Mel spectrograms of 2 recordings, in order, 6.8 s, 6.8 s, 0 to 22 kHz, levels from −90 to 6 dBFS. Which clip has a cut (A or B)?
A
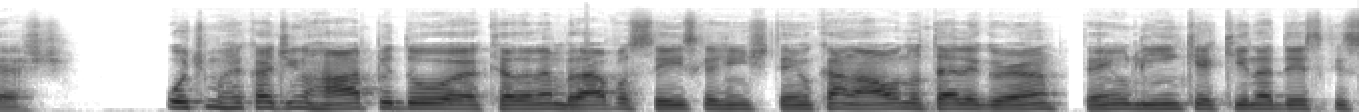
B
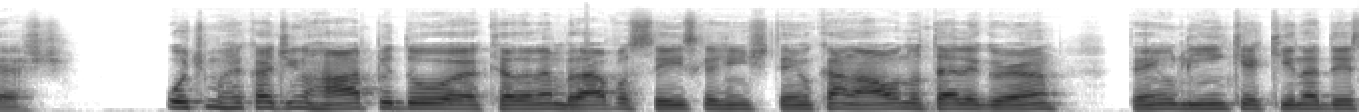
A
